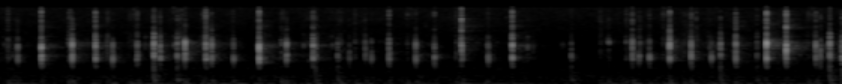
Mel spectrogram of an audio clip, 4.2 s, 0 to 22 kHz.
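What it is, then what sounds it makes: Mechanical keyboard with PBT plastic keycaps. A compact modded mechanical keyboard with white PBT plastic keycaps and lubed switches is typed on rapidly with bare fingertips. Around 28 short, crisp, bright keystrokes click and clack in an uneven stream, with a brief pause near the middle.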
